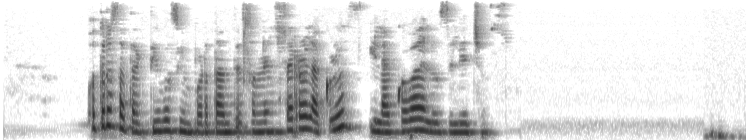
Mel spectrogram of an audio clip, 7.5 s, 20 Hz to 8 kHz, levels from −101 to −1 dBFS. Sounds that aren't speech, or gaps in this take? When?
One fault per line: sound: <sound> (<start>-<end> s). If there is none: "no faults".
no faults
